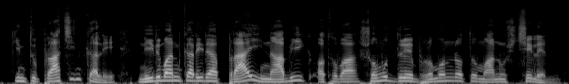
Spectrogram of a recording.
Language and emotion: Bengali, neutral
